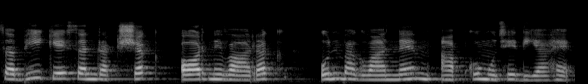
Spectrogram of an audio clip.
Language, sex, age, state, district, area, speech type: Hindi, female, 30-45, Madhya Pradesh, Jabalpur, urban, read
